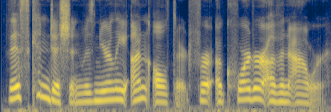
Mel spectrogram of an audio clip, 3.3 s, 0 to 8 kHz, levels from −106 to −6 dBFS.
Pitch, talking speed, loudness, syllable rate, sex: 210 Hz, 200 wpm, -18 LUFS, 5.8 syllables/s, female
